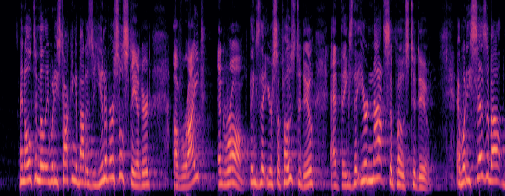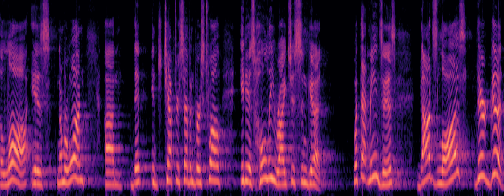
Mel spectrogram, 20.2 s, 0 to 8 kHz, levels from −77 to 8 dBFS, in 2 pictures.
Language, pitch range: English, 195-255 Hz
